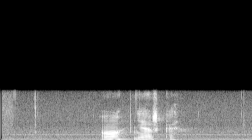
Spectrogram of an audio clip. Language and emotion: Russian, positive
